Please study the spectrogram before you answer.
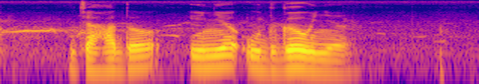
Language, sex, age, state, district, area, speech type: Santali, male, 18-30, West Bengal, Purba Bardhaman, rural, spontaneous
